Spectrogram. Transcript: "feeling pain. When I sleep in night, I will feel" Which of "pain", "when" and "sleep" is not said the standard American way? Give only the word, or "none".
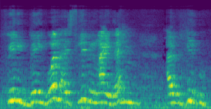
pain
